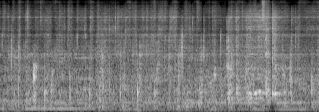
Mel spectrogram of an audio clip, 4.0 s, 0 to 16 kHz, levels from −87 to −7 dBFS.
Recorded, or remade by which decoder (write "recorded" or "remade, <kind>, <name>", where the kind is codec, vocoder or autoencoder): remade, codec, SNAC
